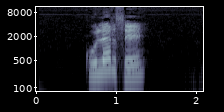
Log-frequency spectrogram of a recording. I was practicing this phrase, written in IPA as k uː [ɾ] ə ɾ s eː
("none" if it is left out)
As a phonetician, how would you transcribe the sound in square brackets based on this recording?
l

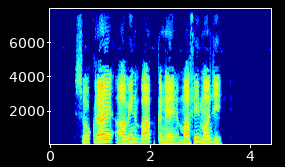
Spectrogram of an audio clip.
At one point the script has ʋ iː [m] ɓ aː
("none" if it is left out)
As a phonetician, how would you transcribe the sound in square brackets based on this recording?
n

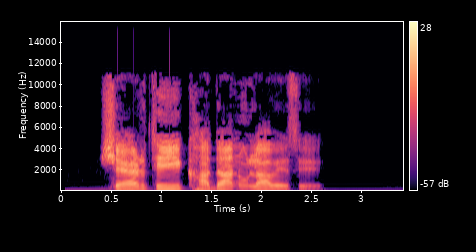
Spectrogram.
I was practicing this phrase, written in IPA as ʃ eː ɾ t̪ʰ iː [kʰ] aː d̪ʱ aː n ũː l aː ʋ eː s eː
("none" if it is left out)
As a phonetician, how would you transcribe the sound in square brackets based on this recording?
kʰ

